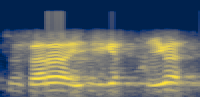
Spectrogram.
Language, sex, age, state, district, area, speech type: Kannada, male, 30-45, Karnataka, Belgaum, rural, conversation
